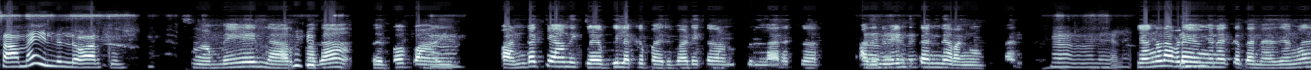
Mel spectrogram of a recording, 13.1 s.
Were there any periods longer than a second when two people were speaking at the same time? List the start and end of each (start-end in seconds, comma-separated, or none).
none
